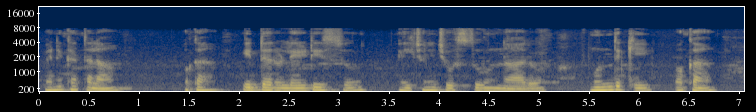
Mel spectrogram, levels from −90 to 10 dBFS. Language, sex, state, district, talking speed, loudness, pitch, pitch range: Telugu, male, Andhra Pradesh, Manyam, 85 wpm, -19 LUFS, 125 Hz, 120-135 Hz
